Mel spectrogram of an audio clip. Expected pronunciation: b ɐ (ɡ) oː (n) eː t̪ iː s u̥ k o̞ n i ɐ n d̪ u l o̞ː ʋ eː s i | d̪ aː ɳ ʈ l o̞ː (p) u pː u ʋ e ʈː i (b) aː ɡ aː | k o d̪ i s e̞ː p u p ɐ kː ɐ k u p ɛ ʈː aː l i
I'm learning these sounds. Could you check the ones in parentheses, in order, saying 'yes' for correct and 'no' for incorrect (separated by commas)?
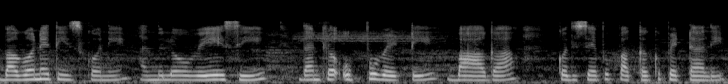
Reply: yes, yes, no, yes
